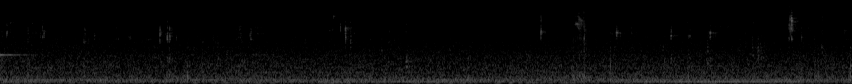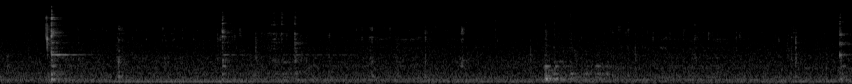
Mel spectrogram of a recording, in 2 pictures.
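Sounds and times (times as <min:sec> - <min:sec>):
soft chewing: 0:00.0 - 0:04.3, 0:05.3 - 0:17.0
low steady hum: 0:00.0 - 0:17.0
spoon clinking against bowl: 0:09.0 - 0:09.4.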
